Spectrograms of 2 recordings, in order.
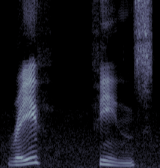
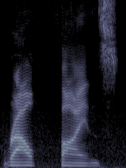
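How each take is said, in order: First: The first name sounds like Rafe, without an L. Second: The first name sounds like Ralph, with an L. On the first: The speaker calls it right. "Fiends with an E sound" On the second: The speaker calls it wrong. "not Ralph Fiennes"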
